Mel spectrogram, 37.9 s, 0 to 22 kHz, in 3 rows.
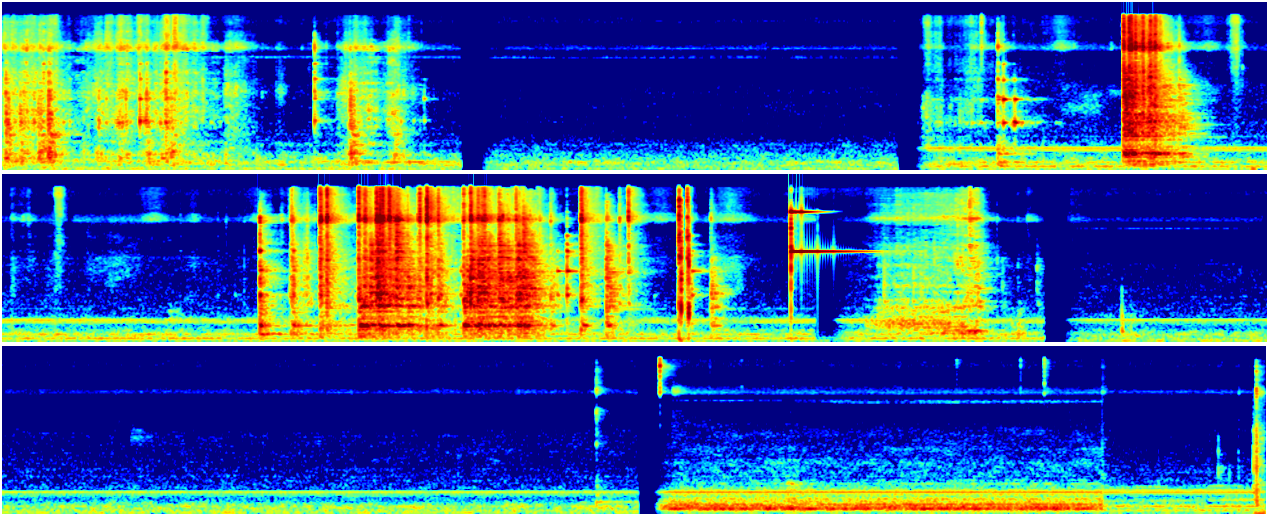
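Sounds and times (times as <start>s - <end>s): air fryer fan whirring: 31.9s - 37.9s.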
